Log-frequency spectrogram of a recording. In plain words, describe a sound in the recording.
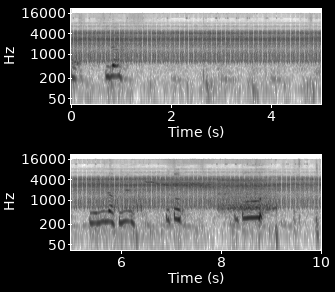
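A toy gun plays buzzing electronic sound effects.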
